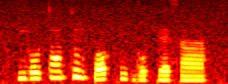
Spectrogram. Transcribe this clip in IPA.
jo˧tɔ̃˦ tũ˦˨k͡pɔ˨˦ ki˦˨ɡo˨˦kɛ˧sã˧

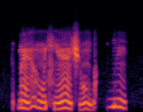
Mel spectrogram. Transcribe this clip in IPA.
ɓɛ̃˨˩˦ɦũ˨˩˦sʲɛ̃ː˩˧˩ʃõ˩˧˩ɡ | bĩ˦˨

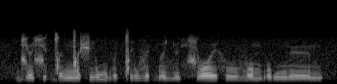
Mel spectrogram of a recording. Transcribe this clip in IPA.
d͡ʑʏːɕʏɡ͡ǀʏʊ̯ŋ͡ǀə ʃiwmbuɪ̯ ǀiwveɡ͡bəː ʎʏːçɕoːɪ̯xuː vombow ŋ͡mʏːm

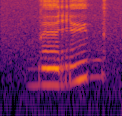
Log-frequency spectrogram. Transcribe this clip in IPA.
børyb

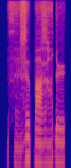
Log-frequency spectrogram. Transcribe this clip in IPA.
θɛ̤˨zɨ˦˨ pa˧ɣa̤˦ɗy˦

